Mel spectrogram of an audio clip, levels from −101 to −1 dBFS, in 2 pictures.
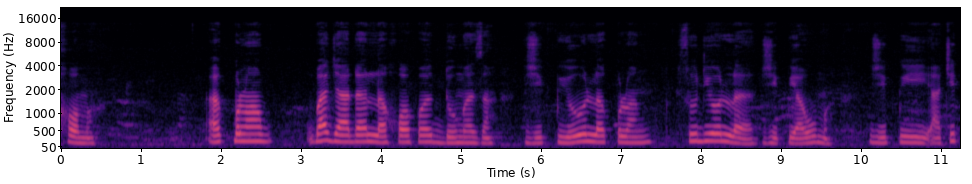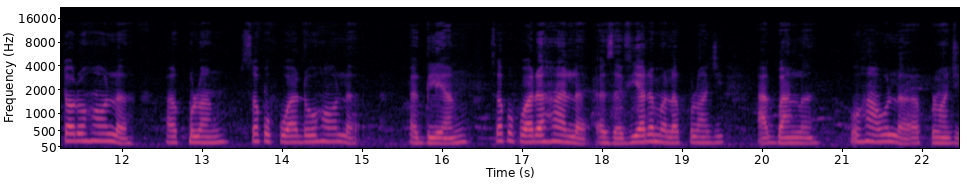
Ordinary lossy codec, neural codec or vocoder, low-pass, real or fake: MP3, 64 kbps; none; 14.4 kHz; real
